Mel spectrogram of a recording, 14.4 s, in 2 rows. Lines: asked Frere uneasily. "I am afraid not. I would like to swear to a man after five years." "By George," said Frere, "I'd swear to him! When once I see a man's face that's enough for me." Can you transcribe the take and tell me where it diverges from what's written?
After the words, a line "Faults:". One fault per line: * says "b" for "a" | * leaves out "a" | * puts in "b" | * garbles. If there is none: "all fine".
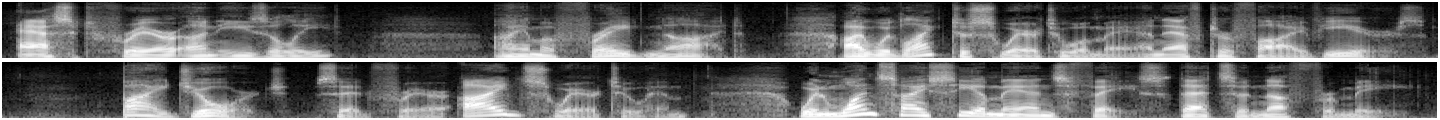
asked Frere uneasily. "I am afraid not. I would like to swear to a man after five years." "By George," said Frere, "I'd swear to him! When once I see a man's face that's enough for me."
Faults:
all fine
